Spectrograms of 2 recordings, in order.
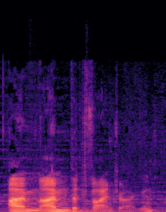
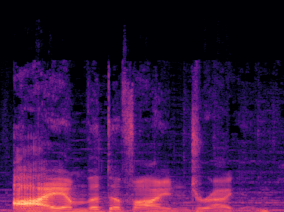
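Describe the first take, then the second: First: It is said hesitantly and embarrassed. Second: It is said confidently and clearly.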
